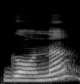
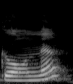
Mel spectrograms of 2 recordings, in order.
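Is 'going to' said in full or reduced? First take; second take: reduced; reduced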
